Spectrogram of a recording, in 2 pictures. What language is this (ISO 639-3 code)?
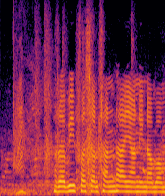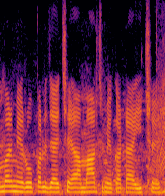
mai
